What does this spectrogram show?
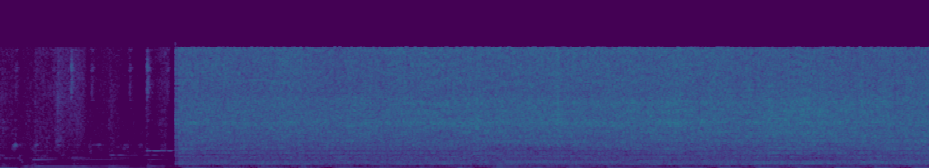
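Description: A blow dryer switches on abruptly about two seconds in and runs steadily, drying a freshly bathed beagle's wet coat. Background music with a bass line plays underneath.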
